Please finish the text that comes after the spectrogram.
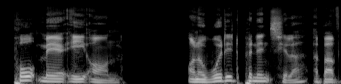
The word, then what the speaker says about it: Portmeirion: Pronounced Portmeirion.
